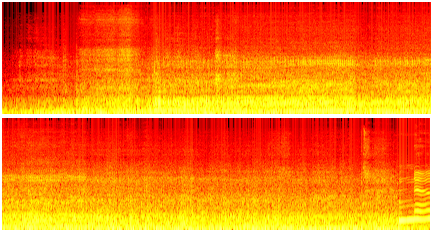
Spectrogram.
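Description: A motorbike engine drones steadily while riding a trail, close and loud with heavy wind buffeting throughout, and a brief revving whine near the end.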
